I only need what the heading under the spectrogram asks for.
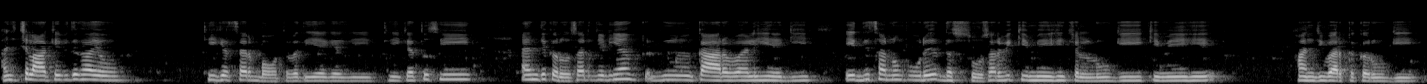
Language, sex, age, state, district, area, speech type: Punjabi, female, 30-45, Punjab, Barnala, rural, spontaneous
